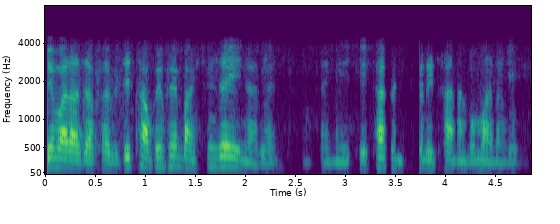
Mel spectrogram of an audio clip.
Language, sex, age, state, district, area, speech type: Bodo, male, 18-30, Assam, Kokrajhar, rural, conversation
